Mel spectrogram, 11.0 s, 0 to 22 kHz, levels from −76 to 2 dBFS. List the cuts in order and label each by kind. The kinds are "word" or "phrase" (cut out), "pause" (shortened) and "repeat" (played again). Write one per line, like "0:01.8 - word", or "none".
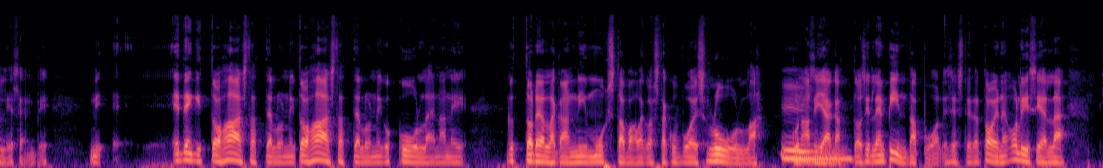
0:02.9 - repeat
0:05.1 - phrase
